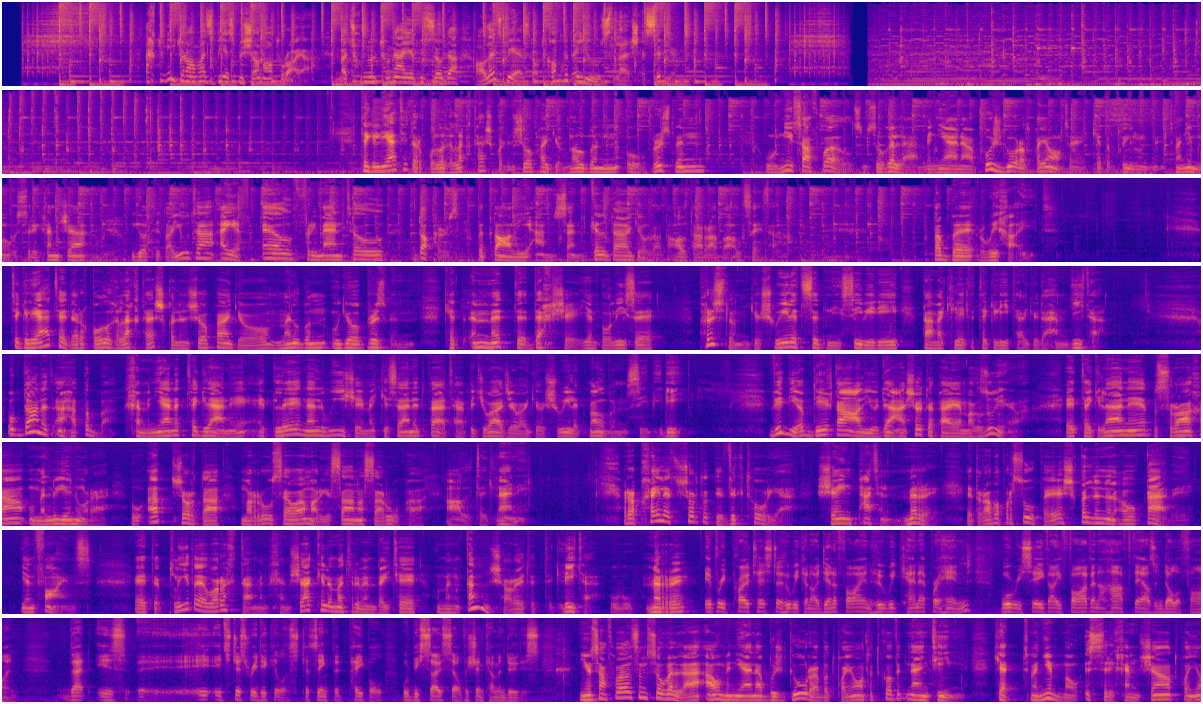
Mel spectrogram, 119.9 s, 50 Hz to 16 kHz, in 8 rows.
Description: SBS News Bulletin in Assyrian for Saturday 21 August 2021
